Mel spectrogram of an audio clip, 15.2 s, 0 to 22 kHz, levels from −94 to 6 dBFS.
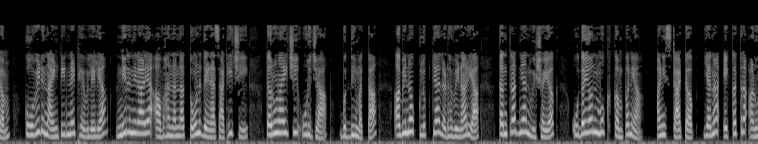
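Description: From start to finish the speech carries plainly audible coding damage, likely from MP3 compression. Nothing is heard above 10.6 kHz. The treble stops at that point, so the s sounds lose their air. The encoder seems short of bits, which fits a low bitrate of around 40 kbps. Weak frequency lines drop in and out from frame to frame. That leaves a watery, swirling texture, and sharp onsets sound smeared.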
